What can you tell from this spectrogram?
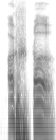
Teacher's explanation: देखिए श का उच्चारण कैसे जीभ टेढ़ी बनकर हुआ · और दूसरा जो श है उसका उच्चारण स्थान मूर्धा है, जो कि ट वर्ग का उच्चारण स्थान है। ट ठ ड ढ ट ठ ड ढ का उच्चार करते समय जिस प्रकार से हमारी जीभ टेढ़ी हो जाती है, वैसे ही इस श के उच्चारण में होती है।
